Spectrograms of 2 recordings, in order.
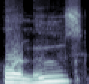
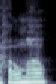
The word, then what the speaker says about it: Hormuz: I think he meant hormuz, not homo.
